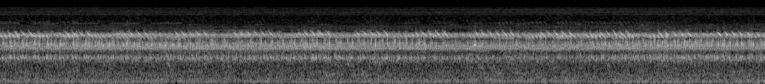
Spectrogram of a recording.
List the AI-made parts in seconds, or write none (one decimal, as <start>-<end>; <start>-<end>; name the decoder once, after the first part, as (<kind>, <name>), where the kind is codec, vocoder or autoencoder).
3.2-6.2 (vocoder, BigVGAN v2); 6.7-7.7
